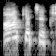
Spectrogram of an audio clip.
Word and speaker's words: architect: alien flying sauce yeah architect yeah the right pronunciation is architect who designed it yeah okay so which question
